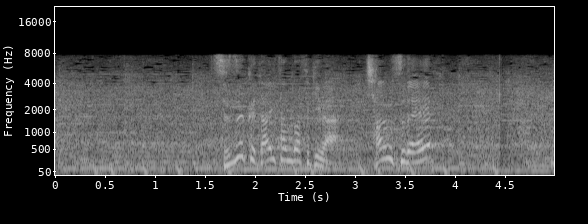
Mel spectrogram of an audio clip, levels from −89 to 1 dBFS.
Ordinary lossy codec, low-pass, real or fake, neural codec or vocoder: none; none; real; none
